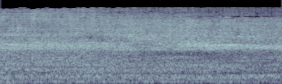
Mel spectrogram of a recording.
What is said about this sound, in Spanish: Un avión, ¿qué fue ahí?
